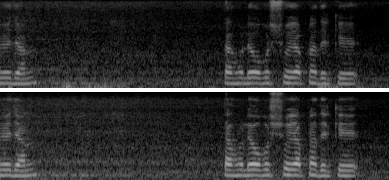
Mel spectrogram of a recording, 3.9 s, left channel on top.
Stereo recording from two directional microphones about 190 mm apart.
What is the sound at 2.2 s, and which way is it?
Speech, 15° left (ahead or behind).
